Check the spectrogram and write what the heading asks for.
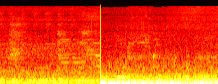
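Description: Quiet background music with a few steady tones, then a sudden cut about a second in to the loud, low rumble of a car driving, heard from inside its cabin.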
